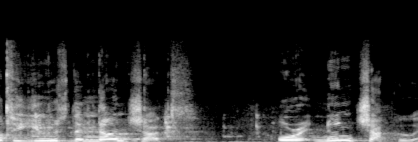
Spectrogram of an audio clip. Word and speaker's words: nunchaku: So in today's video, I'm gonna show you how to use the nunchucks, or nunchaku as it's actually pronounced in Japanese.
